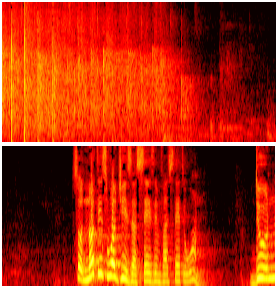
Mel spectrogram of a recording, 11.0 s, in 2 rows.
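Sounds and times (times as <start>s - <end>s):
audience applause: 0.0s - 3.9s
speech: 7.0s - 9.6s, 10.5s - 10.9s.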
